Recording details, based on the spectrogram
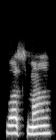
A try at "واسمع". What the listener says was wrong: عین بھی پڑھے نا، واسمع آپ پڑھ رہے ہیں بالکل. واسمع عین پڑھنا ہے نا.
